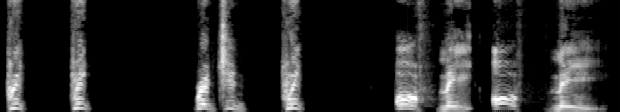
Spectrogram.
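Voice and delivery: high, frantic short cries; crying out. A narrator's reading. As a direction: yelp at unseen attackers. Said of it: "he cried".

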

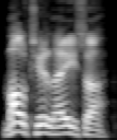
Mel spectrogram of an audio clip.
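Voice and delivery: high, loud combat report; sergeant reporting. A narrator's reading. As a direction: call the threat to your captain. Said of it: "reported one of the sergeants".

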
